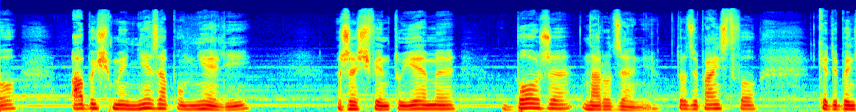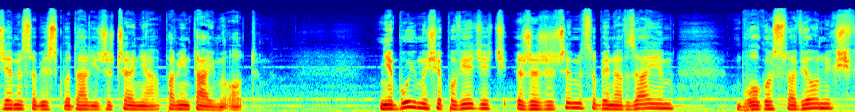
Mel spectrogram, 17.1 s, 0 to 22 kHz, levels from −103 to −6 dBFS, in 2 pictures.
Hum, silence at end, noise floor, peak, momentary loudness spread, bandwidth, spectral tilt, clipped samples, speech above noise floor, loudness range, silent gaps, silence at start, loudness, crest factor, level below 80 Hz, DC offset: none; 0 s; -43 dBFS; 0 dBFS; 9 LU; 15.5 kHz; -5.5 dB/octave; under 0.1%; 26 dB; 2 LU; none; 0 s; -18 LUFS; 18 dB; -48 dBFS; under 0.1%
